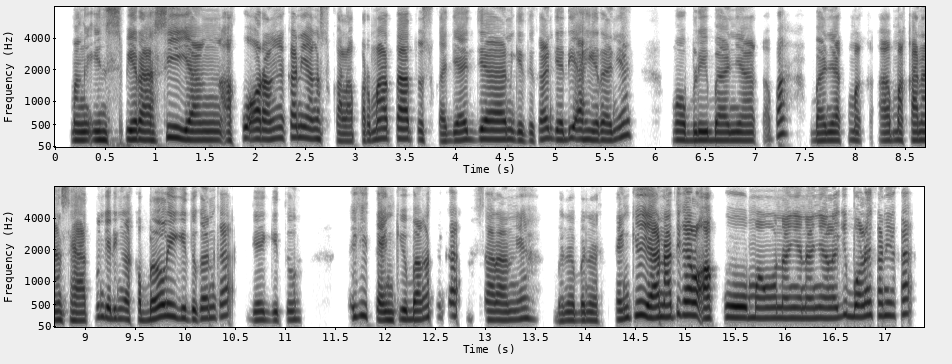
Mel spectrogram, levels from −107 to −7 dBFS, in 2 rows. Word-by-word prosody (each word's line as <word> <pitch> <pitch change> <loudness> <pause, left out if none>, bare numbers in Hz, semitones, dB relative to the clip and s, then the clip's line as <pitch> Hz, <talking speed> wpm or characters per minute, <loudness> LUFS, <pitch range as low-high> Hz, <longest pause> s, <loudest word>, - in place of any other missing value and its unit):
menginspirasi 180 +3 +2
yang 180 -1 +2
aku 175 +6 -1
orangnya 200 +2 +3
kan 235 - +2
yang 215 -3 +1
suka 165 - -9
lapar 165 +2 -5
mata 205 +2 +2
terus 185 -3 -9
suka 155 0 -6
jajan 190 +2 +1
gitu 170 -2 -4
kan 200 +2 0
jadi 195 +3 0
akhirannya, 190 +6 -1 0.4
mau 180 -1 +1
beli 175 +1 +3
banyak 175 -1 -1
apa, 295 +3 -5 0.2
banyak 165 0 -2
mak 170 - -5
eee, 170 0 -5
makanan 175 0 -1
sehat 170 0 -2
pun 245 - -4
jadi 205 -3 0
nggak - - -8
kebeli 245 +8 +4
gitu 200 -1 -1
kan, 215 +2 0
Kak, 265 +3 -4 0.2
kayak 175 -1 -4
gitu, 185 0 -6 0.5
ihi 265 +3 -1
thank 175 -2 +1
you 195 - +4
banget 190 +6 +1
nih, - - -23
Kak, - - -12 0.2
sarannya 185 +3 -2 0.2
bener 165 +2 -3
bener 170 -1 -2 0.2
thank 215 +4 -2
you 285 - +4
ya 230 -2 +7
nanti 250 +5 +2
kalau 280 -1 +7
aku 230 +1 +5
mau 220 -1 0
nanya-nanya 220 0 -1
lagi 265 - -4
boleh 250 +1 +2
kan 265 - -1
ya, 275 - -1
Kak? 305 - -1
190 Hz, 195 wpm, -23 LUFS, 175-225 Hz, 0.5 s, ya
